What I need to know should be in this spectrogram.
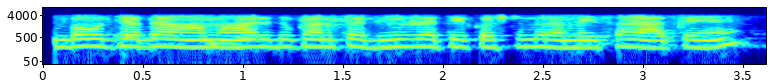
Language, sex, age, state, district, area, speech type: Hindi, female, 45-60, Uttar Pradesh, Mau, rural, conversation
